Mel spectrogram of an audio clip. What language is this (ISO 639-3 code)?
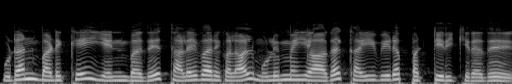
tam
